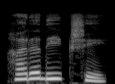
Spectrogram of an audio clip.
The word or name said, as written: ಹರದೀಕ್ಷೆ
